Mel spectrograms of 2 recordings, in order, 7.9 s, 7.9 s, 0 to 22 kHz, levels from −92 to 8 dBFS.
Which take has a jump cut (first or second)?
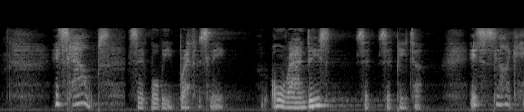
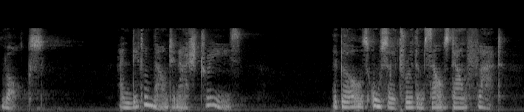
first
